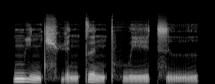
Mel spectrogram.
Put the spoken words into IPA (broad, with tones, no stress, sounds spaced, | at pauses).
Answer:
m i˥˩ n t͡ɕʰ ɥ ɛ˩ n t̪ ə˥˩ n pʰ w e˧˥ ɪ̯ t͡s ɹ̩˨˩˦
